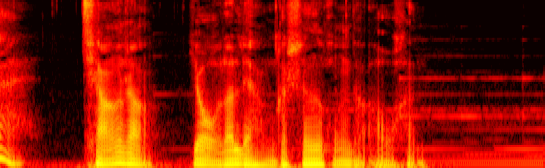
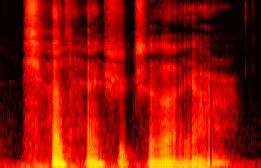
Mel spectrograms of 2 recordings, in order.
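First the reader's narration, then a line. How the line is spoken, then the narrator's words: Smiling. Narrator (Chinese): 男人笑着说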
